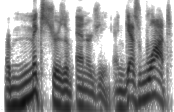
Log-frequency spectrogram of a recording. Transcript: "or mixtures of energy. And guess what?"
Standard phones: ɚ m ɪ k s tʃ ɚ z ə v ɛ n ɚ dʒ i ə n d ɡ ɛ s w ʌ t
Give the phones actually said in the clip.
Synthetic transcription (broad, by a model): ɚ m ɪ k s tʃ ɚ z ə v ɛ n ɚ dʒ i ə n ɡ ɛ s w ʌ t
